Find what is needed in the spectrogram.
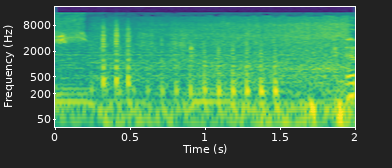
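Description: Helicopter rotor beating in a rapid, even rhythm.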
